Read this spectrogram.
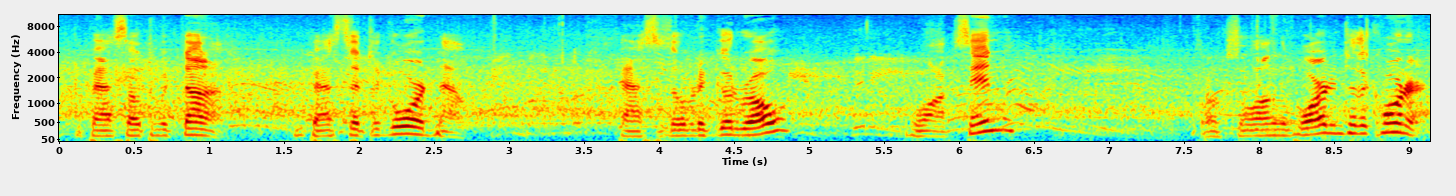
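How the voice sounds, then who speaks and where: A man's voice: fairly high pitch, background noise. A man doing hockey play-by-play commentary in an imitation of a TV sports announcer.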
